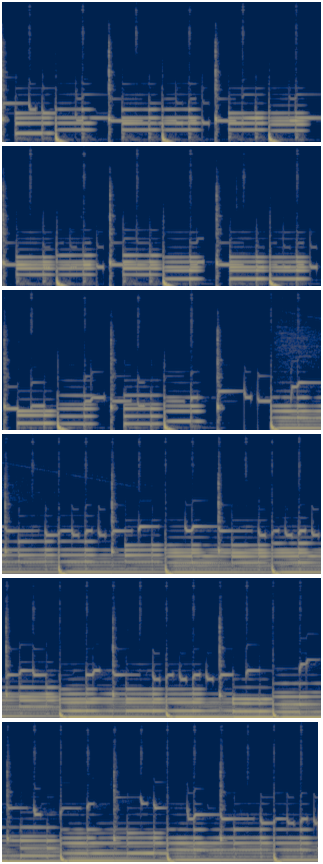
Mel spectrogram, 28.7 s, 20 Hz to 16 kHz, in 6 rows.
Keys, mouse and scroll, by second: 2.5 ctrl+z, 3.2 ctrl+r, 5.9 1, 7.0 ctrl+b.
